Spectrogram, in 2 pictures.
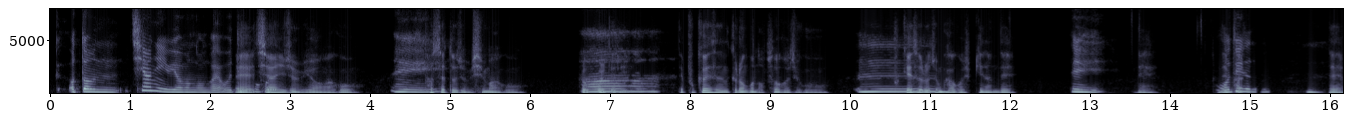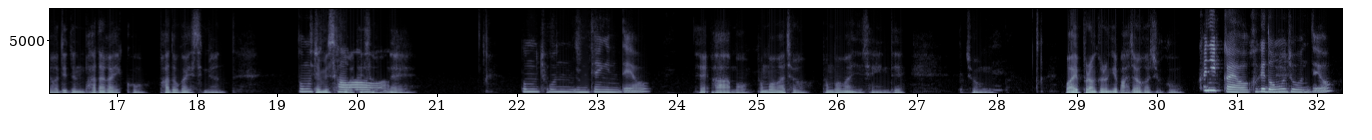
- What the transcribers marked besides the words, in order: static; distorted speech; other background noise; tapping; lip smack; other noise
- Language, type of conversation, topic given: Korean, unstructured, 취미를 하면서 가장 큰 행복을 느꼈던 순간은 언제였나요?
